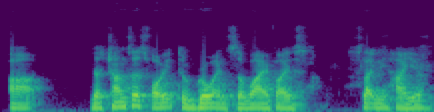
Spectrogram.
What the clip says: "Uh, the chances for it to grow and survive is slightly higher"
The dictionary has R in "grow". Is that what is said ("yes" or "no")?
yes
